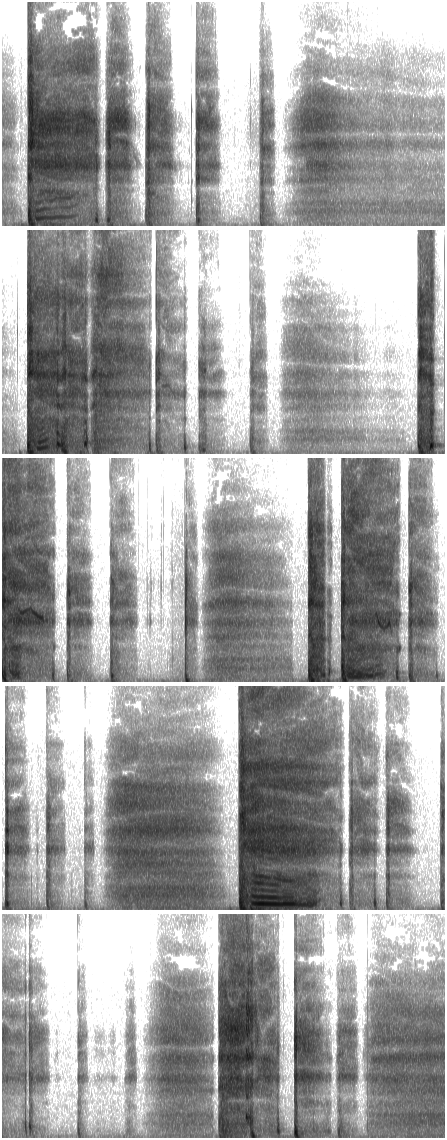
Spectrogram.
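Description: A child's harsh, barking coughs come in clusters, with whiny, strained sounds and breaths between them.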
